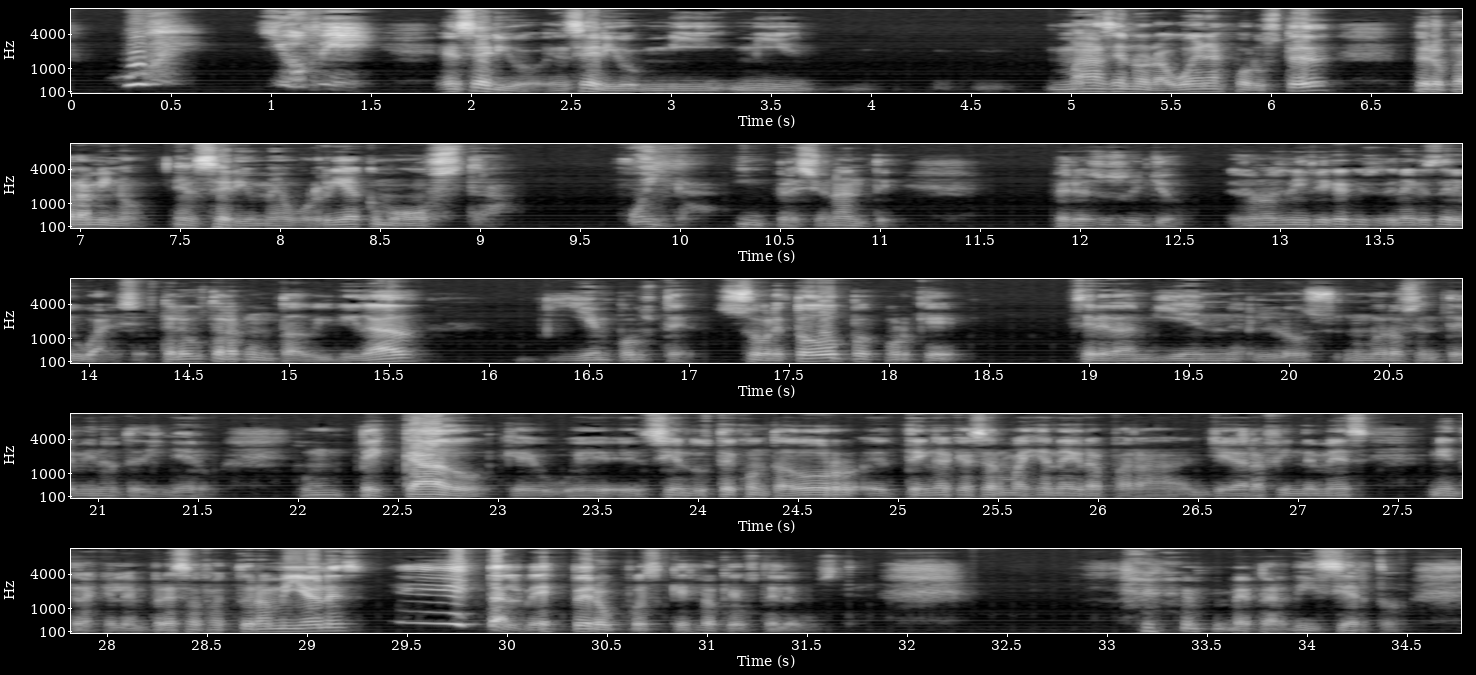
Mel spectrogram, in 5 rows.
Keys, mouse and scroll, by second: 0.0 click, 0.7 Tab, 2.0 click, 2.8 Tab, 4.7 u, 5.3 click, 6.4 click, 7.7 a, 10.8-11.9 drag, 12.0 middle click, 12.9 shift+middle click, 13.5 click, 14.8 Tab, 17.2 u, 18.3 click, 19.4 click, 20.6 typing, 21.9 typing, 24.4 click, 25.0 Tab, 25.6 click, 25.9 Tab, 26.4 a, 28.3 u, 29.3 click, 30.4 click, 31.7-32.4 typing, 34.5 click.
